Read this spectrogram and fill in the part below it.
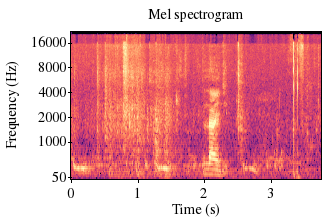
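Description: Pigeons kept by a fancier give soft, repeated coos amid bird calls, while someone talks nearby over the cooing.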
